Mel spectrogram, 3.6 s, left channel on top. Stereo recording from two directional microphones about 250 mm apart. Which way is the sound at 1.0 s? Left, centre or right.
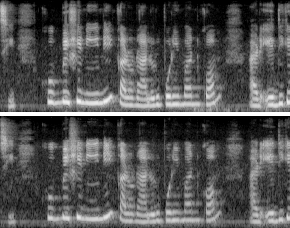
Left.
